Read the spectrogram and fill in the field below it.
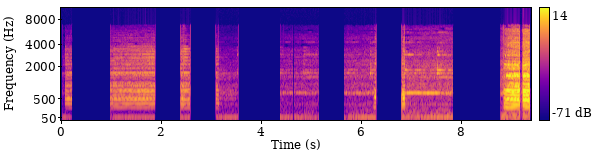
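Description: A train horn blasts loudly, several times.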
